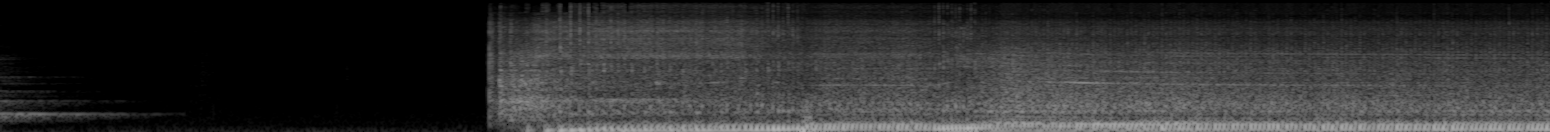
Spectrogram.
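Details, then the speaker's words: Old Michigan loader rescued from scrapyard, first runs after sitting many years, not yet warm, oil leaking from coil canister: silence, then it fires at once and holds a steady, even idle with no misses or knocking; healthy normal idle. "BUT MAN, DID YOU HEAR HOW GOOD THIS THING RAN? I can't believe it. I mean, this thing runs like beautifully."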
